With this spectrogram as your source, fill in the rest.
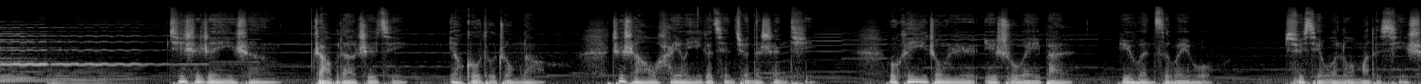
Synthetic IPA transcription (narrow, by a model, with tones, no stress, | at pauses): t͡ɕi˧˥ʂɻ̩˧˥ʈ͡ʂɤ˥˧i˥˩ʂɤ˥ŋ | ʈ͡ʂɑ˨˩ʊpu˧t̪ɑ˥˧ʊʈ͡ʂɻ̩˥˩t͡ɕi˨˩˦ | jɑ˥˧ʊko˥˧ʊt̪u˥˩ʈ͡ʂʊ˥ŋlɑ˨˩˦ʊ | ʈ͡ʂɤ˥˩ʂɑ˧˥ŋwɔ˨˩xa˧˥ɪjo˨˩ʊi˧˥ɡə˧t͡ɕjɛ˧˥˩nt͡ɕʰɥɛ˧˥nd̪ə˨ʂə˥nt̪ʰi˨˩˦ | wɔ˨˩kʰɤ˧˥i˨˩ʈ͡ʂʊ˥˧ŋɻɻ̩˥˩y˨˩ʈ͡ʂʰu˥we˧˥ɪpa˥n | y˨˩wə˧˥nt͡sɹ̩˥˧˩we˧˥ɪwɔ˨˩˦ | ɕɥɛ˧˩ɕjɛ˧˥wɔ˨˩lwɔ˥˧mɔ˥˩d̪ə˩ɕḭ˥˧nʂ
